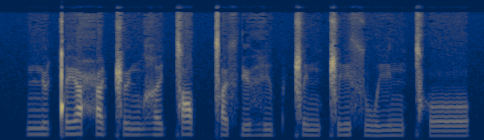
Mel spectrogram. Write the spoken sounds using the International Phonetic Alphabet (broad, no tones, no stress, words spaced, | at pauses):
nʉǃe ħɨǁʉnʁiǀʉtˤ ǀɵsɾʲɨɦip ǁinǁis win ǀʰo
